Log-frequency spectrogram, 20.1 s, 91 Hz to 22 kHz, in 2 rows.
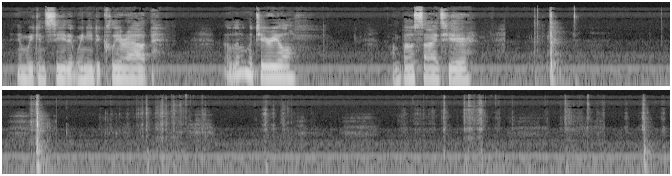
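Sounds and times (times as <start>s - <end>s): steady low hum: 0.0s - 20.0s
chisel scraping wood: 11.5s - 13.2s, 13.8s - 14.6s, 15.9s - 20.0s.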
